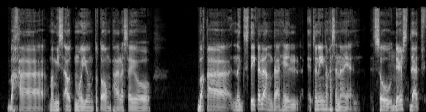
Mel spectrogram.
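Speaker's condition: No condition

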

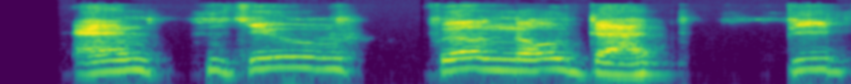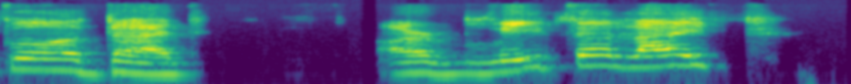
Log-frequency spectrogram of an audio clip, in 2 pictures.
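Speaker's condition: Cerebral palsy

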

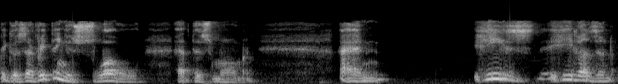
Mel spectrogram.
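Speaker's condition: Gunshot injury to voice box; hit spine

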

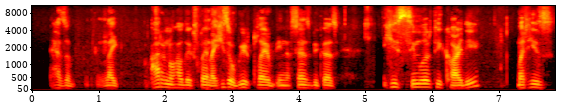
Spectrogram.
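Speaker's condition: No condition

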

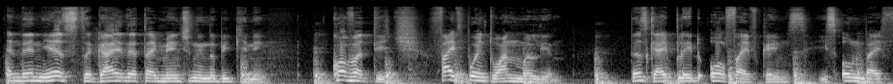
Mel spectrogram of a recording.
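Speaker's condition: No condition

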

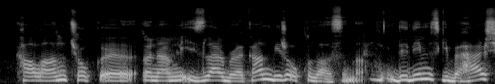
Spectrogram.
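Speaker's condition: No condition

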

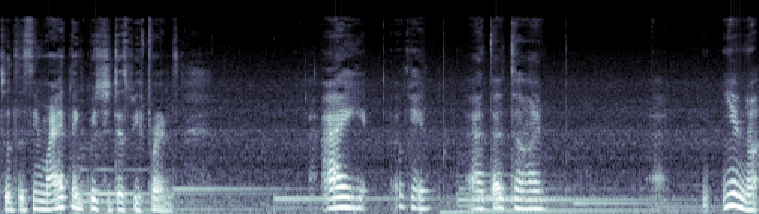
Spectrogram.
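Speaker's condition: Stroke with stutter; not sleeping

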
